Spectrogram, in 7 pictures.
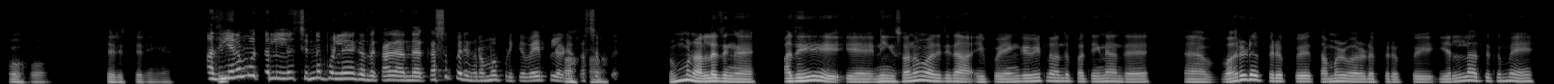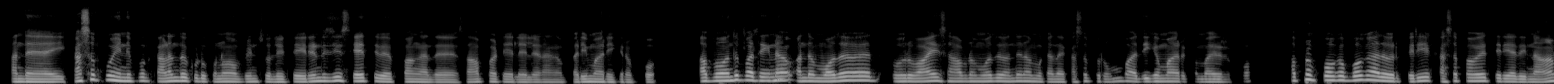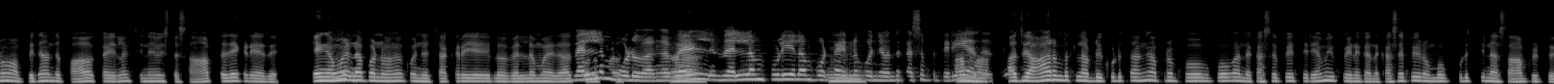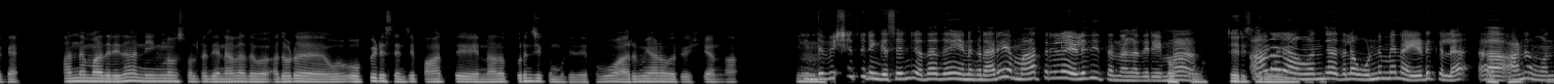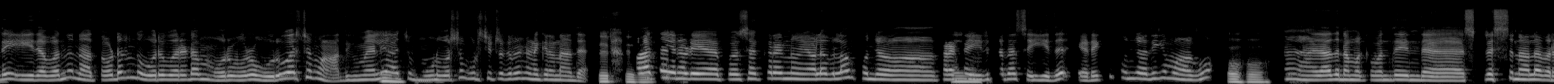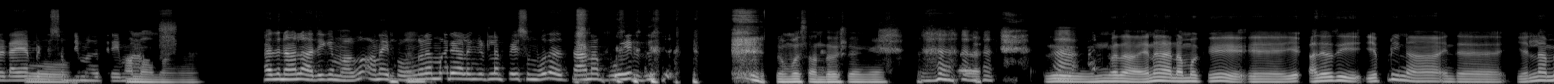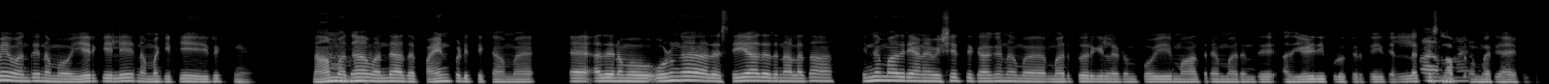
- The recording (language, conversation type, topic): Tamil, podcast, குணமடைய உதவும் ஒரு தினசரி பழக்கத்தை நீங்கள் எப்படி உருவாக்குவீர்கள்?
- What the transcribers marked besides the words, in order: tapping; "புள்ளைலருந்து" said as "புள்ளைங்குறது"; drawn out: "கொஞ்சம்"; in English: "ஸ்ட்ரெஸ்ஸுனால"; in English: "டயாபெட்டிஸ்"; laugh; laughing while speaking: "தானா போயிருது!"; other noise; laugh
